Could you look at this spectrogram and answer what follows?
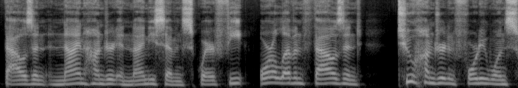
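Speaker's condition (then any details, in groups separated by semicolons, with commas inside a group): No condition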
